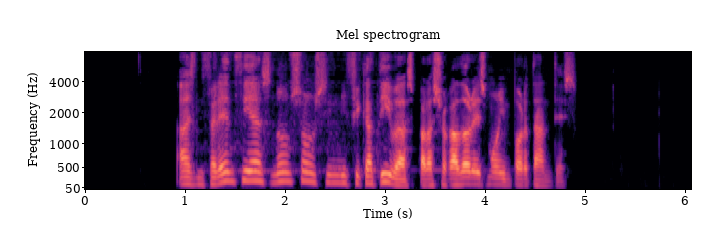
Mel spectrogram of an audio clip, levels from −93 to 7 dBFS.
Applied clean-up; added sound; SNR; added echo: neural mask model DeepFilterNet 3.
